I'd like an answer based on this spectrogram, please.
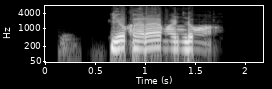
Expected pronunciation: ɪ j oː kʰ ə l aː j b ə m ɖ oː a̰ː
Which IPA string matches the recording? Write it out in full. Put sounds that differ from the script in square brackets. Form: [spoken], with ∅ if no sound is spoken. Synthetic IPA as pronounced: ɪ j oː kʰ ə [ɾ] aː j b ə [ɳ] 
